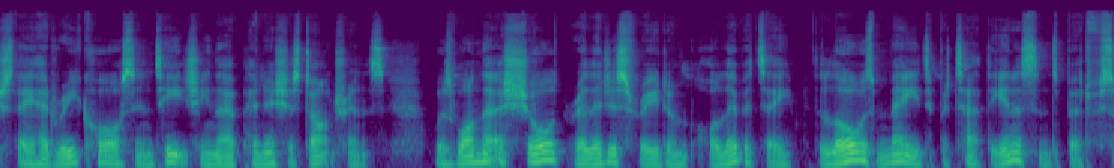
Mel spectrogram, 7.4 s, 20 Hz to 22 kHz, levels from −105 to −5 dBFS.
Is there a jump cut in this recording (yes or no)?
yes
